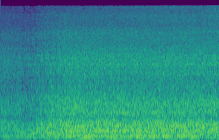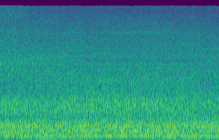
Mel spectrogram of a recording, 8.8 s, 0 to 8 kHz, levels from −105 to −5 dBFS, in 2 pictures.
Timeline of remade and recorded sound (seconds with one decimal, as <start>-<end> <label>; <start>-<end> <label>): 0.0-0.4 recorded; 0.4-1.3 remade; 1.3-4.0 recorded; 4.0-4.8 remade; 4.8-8.8 recorded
